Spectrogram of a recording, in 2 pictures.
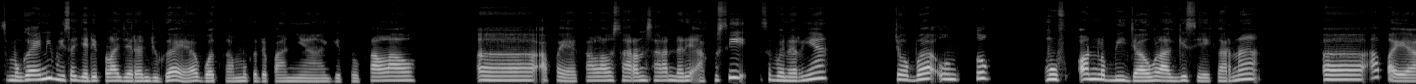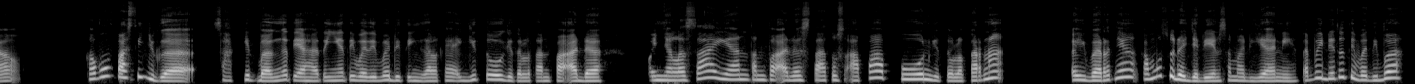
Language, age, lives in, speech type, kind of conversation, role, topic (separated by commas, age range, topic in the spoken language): Indonesian, 25-29, Indonesia, conversation, advice, advisor, Seberapa jauh harga diri Anda menurun setelah putus cinta atau ditolak secara romantis?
